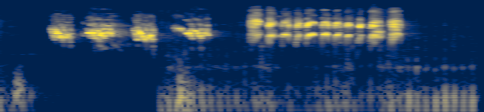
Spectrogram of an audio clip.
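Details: Home-kept budgerigars: rapid buzzy chattering notes, then a fast run of repeated harsh trilled calls over low rumbling and clattering background noise.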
